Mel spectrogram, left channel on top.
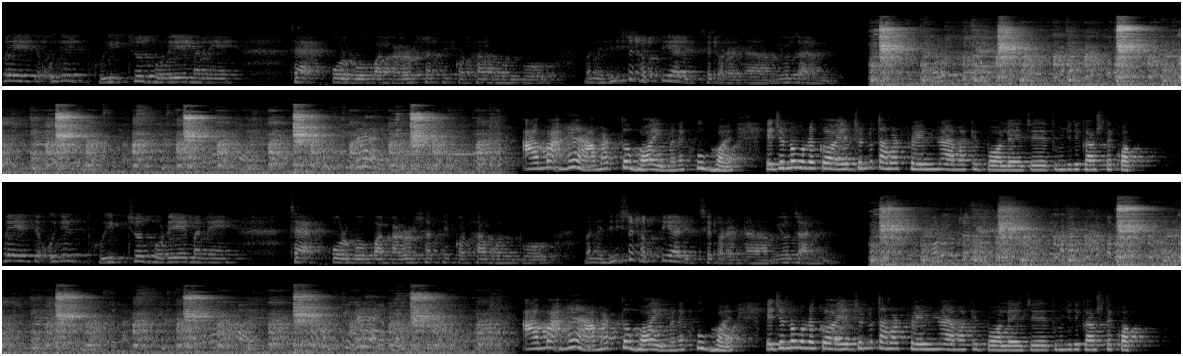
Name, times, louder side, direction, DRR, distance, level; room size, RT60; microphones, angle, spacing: voice 1, 0.0-8.3 8.9-14.4 14.9-16.4, right 1 dB, 40° right, 0 dB, 7.7 m, -40 dB
sound 1, 8.7-16.8, left 4 dB, 30° left, 5.1 m, -26 dB
voice 2, 17.0-23.1, left 1 dB, 15° left, 1 dB, 1.5 m, -27 dB
28.0 x 17.0 x 2.5 m, 0.62 s
head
